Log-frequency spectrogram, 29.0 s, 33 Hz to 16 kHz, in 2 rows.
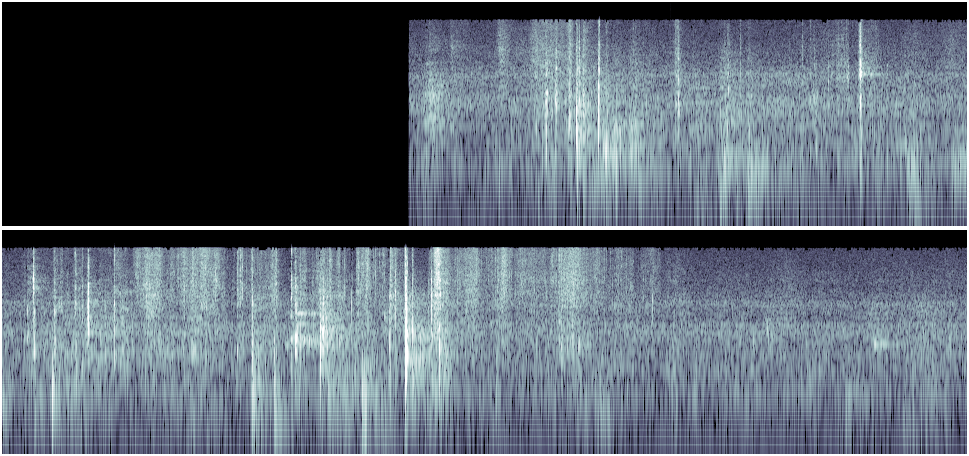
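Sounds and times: bubble wrap crinkling: 16.4s - 24.4s.

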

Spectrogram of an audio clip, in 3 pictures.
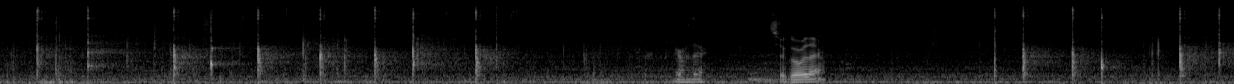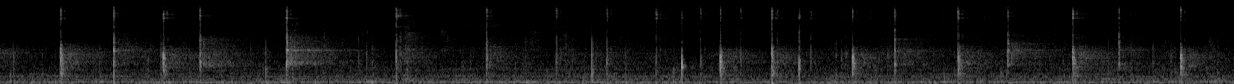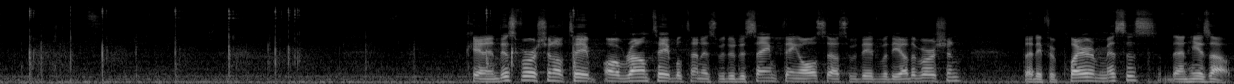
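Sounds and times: ball bouncing on table: 0.3s - 5.1s, 9.9s - 27.8s.

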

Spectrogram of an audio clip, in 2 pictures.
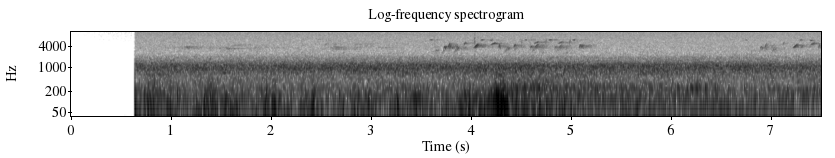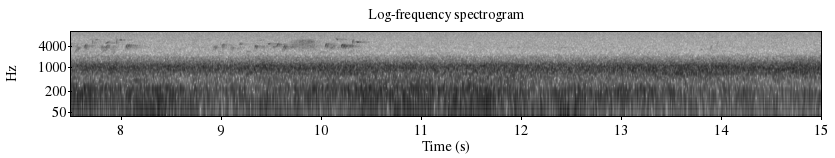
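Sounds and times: small bird chirping: 3.6s - 5.3s, 6.8s - 8.2s, 8.9s - 10.5s.

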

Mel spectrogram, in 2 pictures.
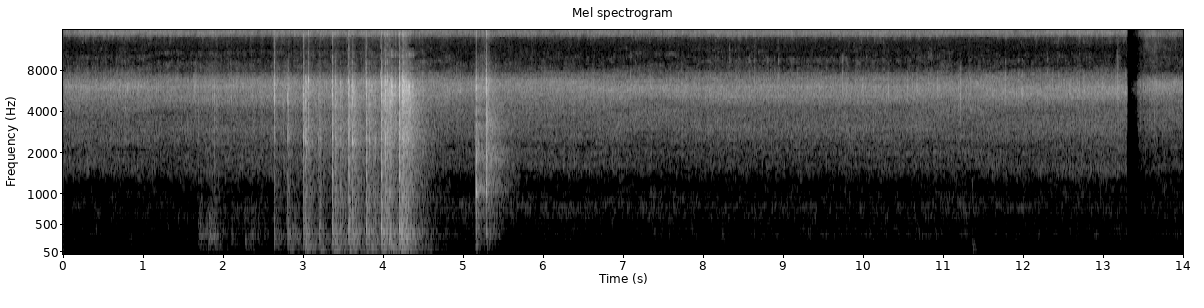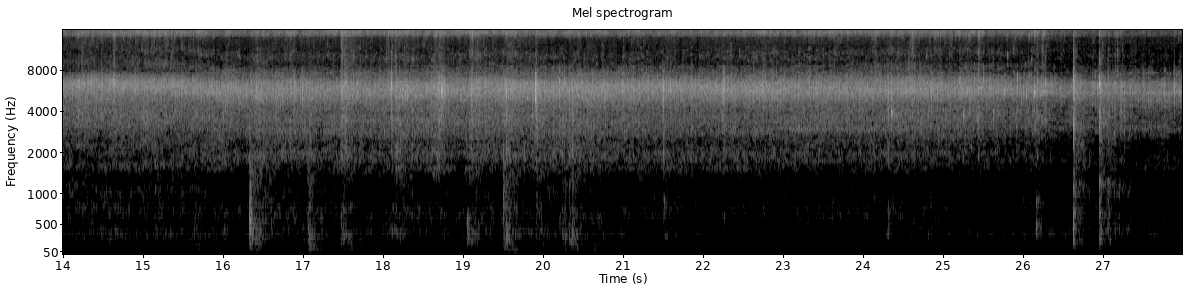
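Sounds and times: food sizzling in a pan: 0.0s - 27.9s
wooden spoon scraping a pan: 16.3s - 20.8s.

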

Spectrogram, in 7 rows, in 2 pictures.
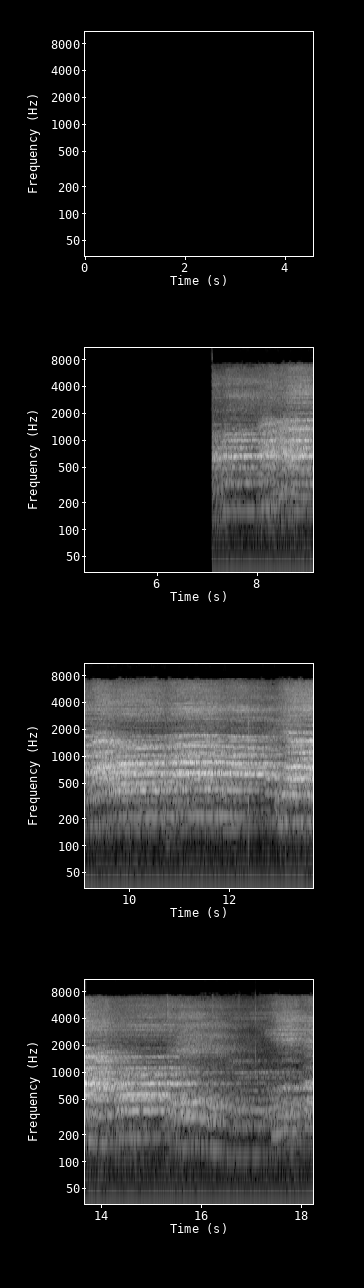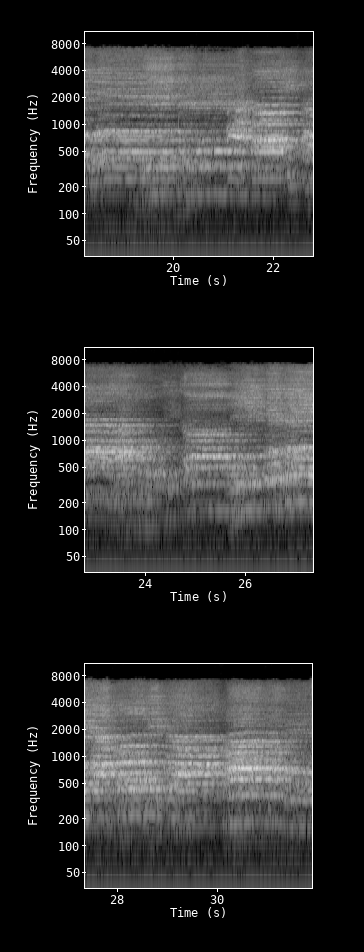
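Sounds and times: congregation singing a hymn: 7.1s - 31.9s.

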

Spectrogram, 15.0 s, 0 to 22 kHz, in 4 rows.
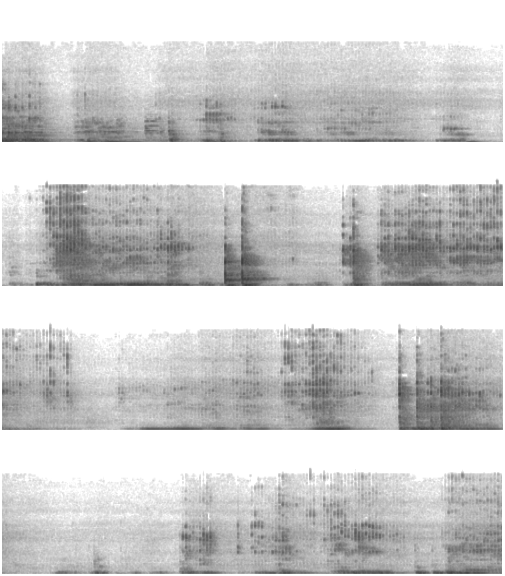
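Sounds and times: stick scraping cello body: 0.0s - 3.0s.

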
